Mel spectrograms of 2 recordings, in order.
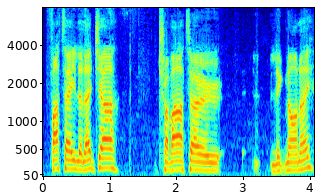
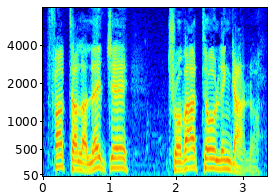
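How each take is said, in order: First: Fate la legge said with Fate as fa-teh instead of Fatta, and l'ignano with no ng before the n; mangled Italian. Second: Fatta said with a held double t and l'inganno with a clear ng and double n; corrected Italian. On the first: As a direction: botch the proverb like a clumsy learner. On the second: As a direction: say the proverb properly this time, carefully. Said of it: "Listen carefully". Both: Shown as a demonstration.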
